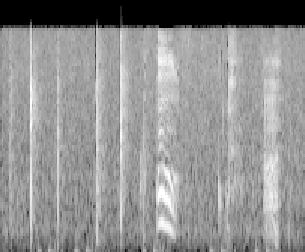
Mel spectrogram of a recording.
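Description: A baby babbling: one short rising-and-falling vocal sound about halfway through and a short breathy sound later on. Faint sharp clicks are scattered throughout.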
